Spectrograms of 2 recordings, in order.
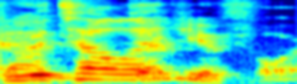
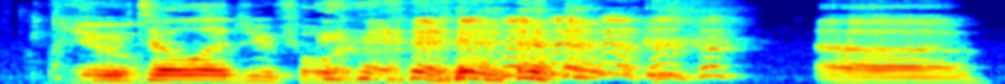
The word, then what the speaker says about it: Chiwetel Ejiofor: I'm glad you took the bullet of trying to pronounce that name right. Chiwetel Ejiofor.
